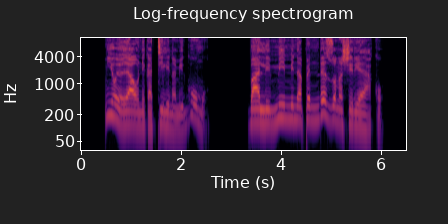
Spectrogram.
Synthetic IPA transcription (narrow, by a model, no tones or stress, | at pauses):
miɔjɔjaɔnikatilinamiɠumṵ | ɓalimiminapɛndɛzwanaʃɛɾiajakɔ̰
